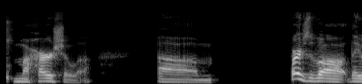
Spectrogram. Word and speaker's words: Mahershala: um Michelle how do you say his name Marshall mahershala um first of all they wasted him in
